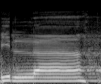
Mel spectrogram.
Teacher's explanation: Billah kita baca tarik tipis lam Jalal empat harakat kita panjangkan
